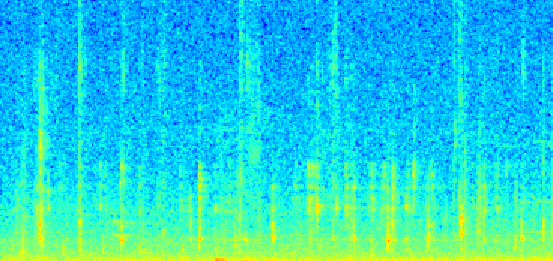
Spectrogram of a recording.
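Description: Faint chewing of a bite of pretzel-crust pizza with the mouth closed, heard as small, irregular wet clicks and smacks.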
